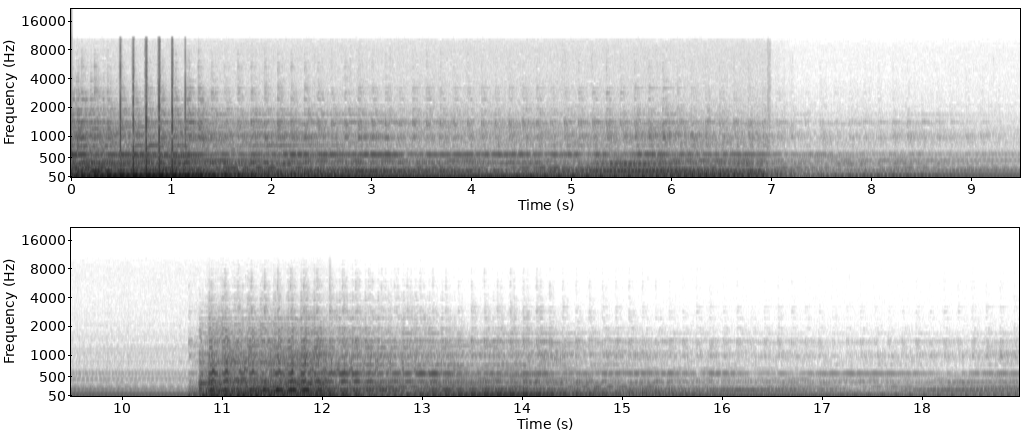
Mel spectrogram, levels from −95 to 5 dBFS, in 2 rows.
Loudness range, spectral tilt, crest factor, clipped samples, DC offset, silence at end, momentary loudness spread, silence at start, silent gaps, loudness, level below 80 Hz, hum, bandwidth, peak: 20 LU; -8.5 dB/octave; 18 dB; under 0.1%; under 0.1%; 0 s; 27 LU; 0 s; none; -18 LUFS; -20 dBFS; none; 11 kHz; 0 dBFS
